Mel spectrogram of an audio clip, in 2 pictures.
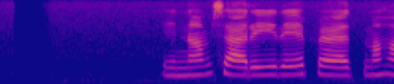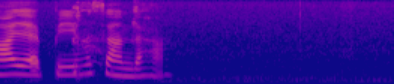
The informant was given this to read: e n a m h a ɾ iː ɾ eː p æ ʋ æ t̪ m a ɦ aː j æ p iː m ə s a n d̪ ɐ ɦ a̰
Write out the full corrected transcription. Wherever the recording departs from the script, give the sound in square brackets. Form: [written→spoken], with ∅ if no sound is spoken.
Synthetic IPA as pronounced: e n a m [h→ʃ] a ɾ iː ɾ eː p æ ʋ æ t̪ m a ɦ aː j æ p iː m ə s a n d̪ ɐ ɦ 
